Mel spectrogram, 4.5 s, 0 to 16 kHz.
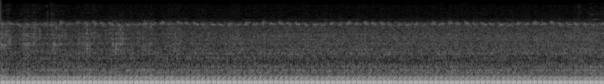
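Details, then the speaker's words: BMW 530i idling after a fuel filter change, fuel pump priming heard: thin steady high-pitched squeal from the front over the engine hum, owner attributes it to the belt; an exhaust leak is also suspected. "Qu'est-ce qu'on entend devant là-bas? C'est quoi ce bruit? Bah oui, là c'est la courroie qu'on entend."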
